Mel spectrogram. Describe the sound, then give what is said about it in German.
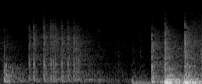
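Knocking on a cottage door on a rainy evening: a few soft taps, then two heavy, low thuds in quick succession, with no voices. “Wer klopft da an die Tür?”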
